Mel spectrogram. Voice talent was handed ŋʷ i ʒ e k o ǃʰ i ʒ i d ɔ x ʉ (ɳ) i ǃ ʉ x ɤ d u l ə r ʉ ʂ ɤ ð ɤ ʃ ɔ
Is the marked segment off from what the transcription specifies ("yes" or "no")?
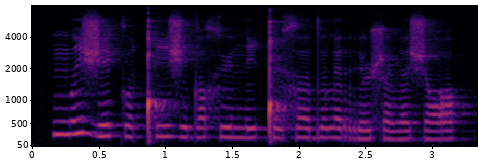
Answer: yes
